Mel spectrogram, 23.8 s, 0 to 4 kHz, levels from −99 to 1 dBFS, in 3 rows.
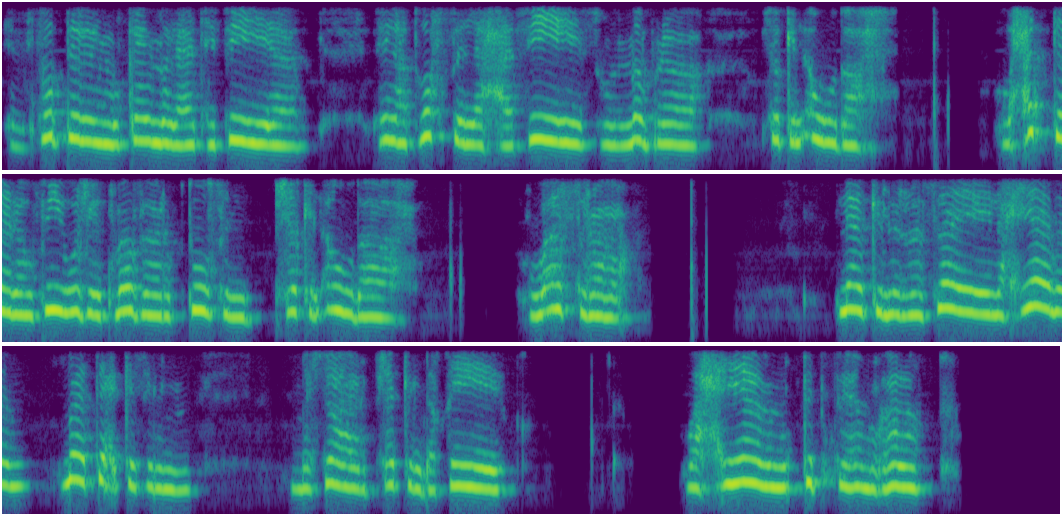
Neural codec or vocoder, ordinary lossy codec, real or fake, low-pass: codec, 16 kHz, 8 kbps, FunCodec, trained on LibriTTS, 25 frames a second; none; fake; 3.6 kHz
